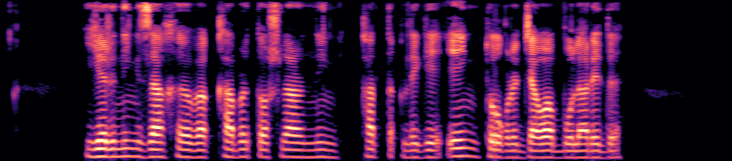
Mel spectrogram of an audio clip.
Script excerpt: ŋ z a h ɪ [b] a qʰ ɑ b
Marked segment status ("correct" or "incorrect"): incorrect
